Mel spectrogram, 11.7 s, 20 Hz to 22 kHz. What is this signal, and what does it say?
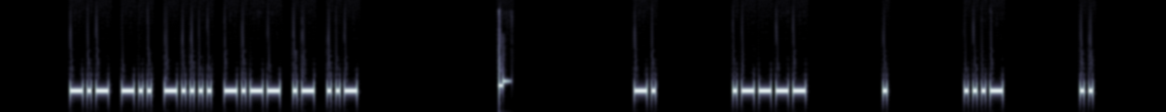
Morse code, heard as a keyed tone, about 28 wpm, spaced as for 15 wpm, 700 Hz. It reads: KD6YAU N1EVI
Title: USA Call Signs - 6x Character Spacing - 28wpm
